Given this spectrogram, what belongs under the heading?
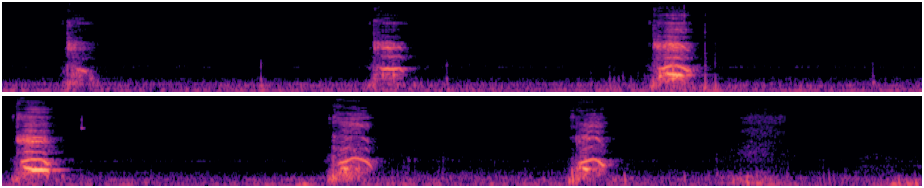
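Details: Cat's repeated cough, on a vet-advised comfort-only basis: six short, sharp hacking bursts spaced one to two seconds apart in a quiet room.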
